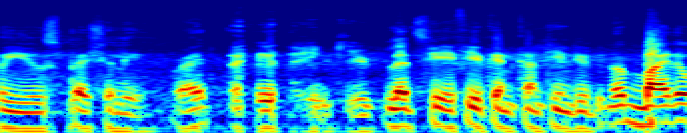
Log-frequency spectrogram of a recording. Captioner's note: chuckles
